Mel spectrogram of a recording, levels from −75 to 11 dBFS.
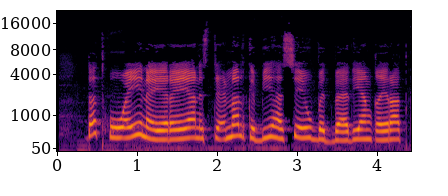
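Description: Throughout the speech there is plainly audible codec damage, likely MP3 compression at a setting that fits roughly 48 kbps. Weak frequency lines drop in and out between frames, giving a watery, swirly texture and smeared onsets, and nothing remains above 19.3 kHz.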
